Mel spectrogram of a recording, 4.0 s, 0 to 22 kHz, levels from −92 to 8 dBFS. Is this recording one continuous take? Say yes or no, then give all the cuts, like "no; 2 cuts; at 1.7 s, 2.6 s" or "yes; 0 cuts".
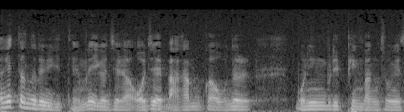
yes; 0 cuts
